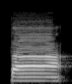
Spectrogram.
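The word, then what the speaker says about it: ت: জিহ্বার আগা সামনের উপরের দুই দাঁতের গোড়ার সাথে লাগিয়ে সিম্পল উচ্চারণ। তা তা এভাবে উচ্চারণ হবে।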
